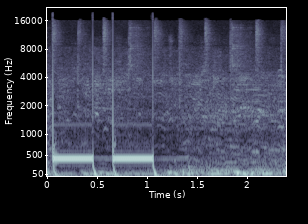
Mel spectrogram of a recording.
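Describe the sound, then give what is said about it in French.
Two steady, mid-pitched telephone line tones, each just under half a second, sound as a phone is dialed for a live call to a runner during a 10 km race. A softer noisy stretch follows. “Et là on va tenter d'avoir des nouvelles en direct, on l'appelle tout de suite.”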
